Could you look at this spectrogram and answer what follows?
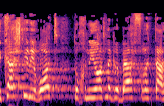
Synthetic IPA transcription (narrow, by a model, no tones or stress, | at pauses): ikaʃtiliʁo̞tː | o̞χnijo̞tle̞ɡabe̞jafʁata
